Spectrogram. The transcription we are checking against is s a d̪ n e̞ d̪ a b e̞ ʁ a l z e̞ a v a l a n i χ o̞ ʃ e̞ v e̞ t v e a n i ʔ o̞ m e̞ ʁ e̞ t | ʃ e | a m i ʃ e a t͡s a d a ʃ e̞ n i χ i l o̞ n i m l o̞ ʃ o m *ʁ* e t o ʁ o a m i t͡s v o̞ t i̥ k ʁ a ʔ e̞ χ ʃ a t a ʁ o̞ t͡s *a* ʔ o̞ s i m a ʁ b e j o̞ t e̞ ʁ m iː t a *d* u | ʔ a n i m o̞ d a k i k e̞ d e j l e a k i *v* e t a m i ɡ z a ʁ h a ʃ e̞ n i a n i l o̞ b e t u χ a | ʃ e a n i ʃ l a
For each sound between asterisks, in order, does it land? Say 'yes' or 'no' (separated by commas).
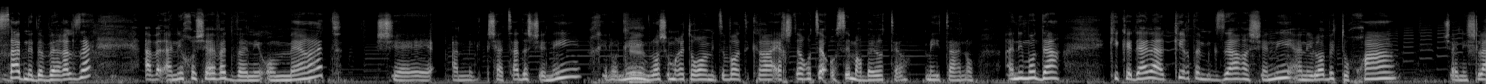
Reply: yes, no, no, no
